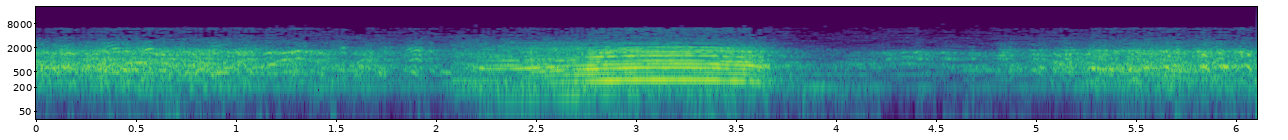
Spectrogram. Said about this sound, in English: What's that? Daisy. Ah, Daisy the cow.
